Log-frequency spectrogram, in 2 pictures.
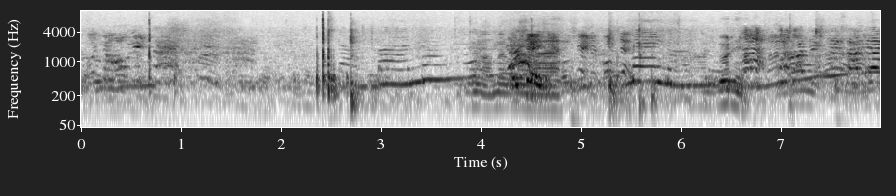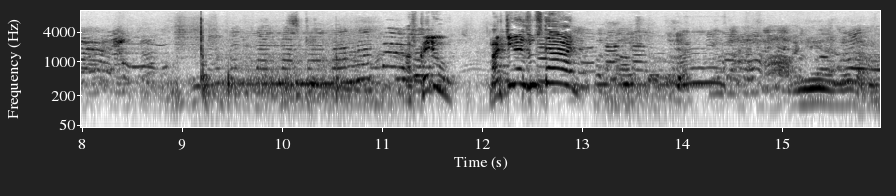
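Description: Young men shout and call to each other outdoors.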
